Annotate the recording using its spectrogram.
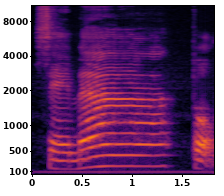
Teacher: Lips come together for both of those sounds, the same apple. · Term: bilabial sounds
